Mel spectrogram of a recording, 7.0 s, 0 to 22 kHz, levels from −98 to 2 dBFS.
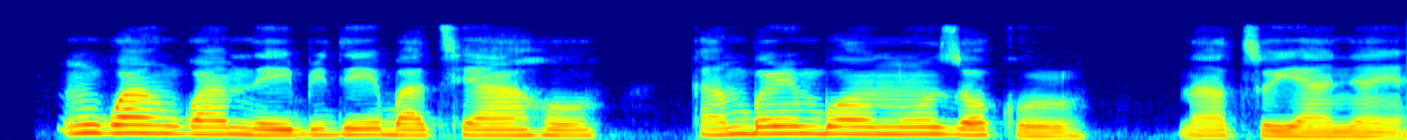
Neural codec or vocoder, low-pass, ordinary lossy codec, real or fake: none; 9.9 kHz; none; real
